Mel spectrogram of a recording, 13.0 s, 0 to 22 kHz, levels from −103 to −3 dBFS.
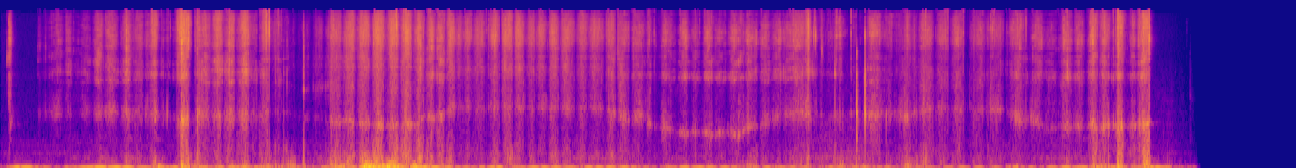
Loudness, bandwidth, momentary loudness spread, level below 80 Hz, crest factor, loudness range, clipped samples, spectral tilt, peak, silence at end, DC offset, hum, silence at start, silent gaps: -30 LUFS; 17 kHz; 16 LU; -36 dBFS; 28 dB; 7 LU; under 0.1%; -2 dB/octave; -2 dBFS; 1 s; under 0.1%; none; 0.05 s; none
